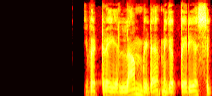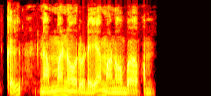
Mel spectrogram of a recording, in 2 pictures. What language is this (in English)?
Tamil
